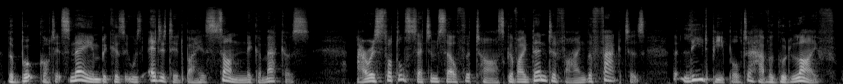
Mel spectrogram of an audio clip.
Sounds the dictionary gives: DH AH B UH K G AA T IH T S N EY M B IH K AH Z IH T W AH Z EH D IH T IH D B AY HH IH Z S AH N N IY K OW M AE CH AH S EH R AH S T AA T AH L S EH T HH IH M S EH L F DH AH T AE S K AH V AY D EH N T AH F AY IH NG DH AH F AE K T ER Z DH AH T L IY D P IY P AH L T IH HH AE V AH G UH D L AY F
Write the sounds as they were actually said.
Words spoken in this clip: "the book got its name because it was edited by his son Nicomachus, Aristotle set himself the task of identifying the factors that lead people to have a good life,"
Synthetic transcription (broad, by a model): DH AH B UH K G AA T IH T S N EY M B IH K AH Z IH T W AH Z EH D IH T IH D B AY IH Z S AH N N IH K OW M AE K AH S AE R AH S T AA T L S EH T HH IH M S EH L F DH AH T AE S K AH V AY D EH N T AH F AY IH NG DH AH F AE K T ER Z DH AH T L IY D P IY P AH L T IH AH V AH G UH D L AY F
